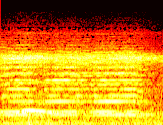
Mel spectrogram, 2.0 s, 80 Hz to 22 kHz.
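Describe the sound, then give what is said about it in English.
A caravan of cars honks through a city street during a protest against a historic designation on 18th Street. A loud, continuous horn blare holds a steady pitch across the whole clip, with traffic noise beneath. “a caravan of cars took over 18th Street for a couple of blocks, honking their horns to express opposition to the designation.”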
